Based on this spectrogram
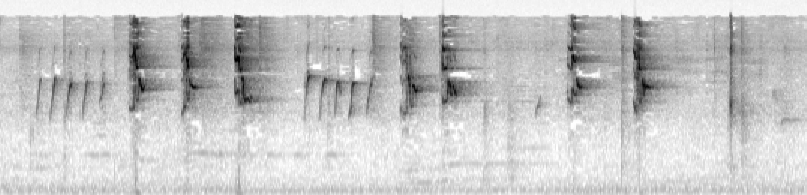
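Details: Cucak kombo, kept songbird, sings a gacor roll: rapid bursts of sharp high chirps and short trills in quick clusters, with brief gaps between phrases.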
